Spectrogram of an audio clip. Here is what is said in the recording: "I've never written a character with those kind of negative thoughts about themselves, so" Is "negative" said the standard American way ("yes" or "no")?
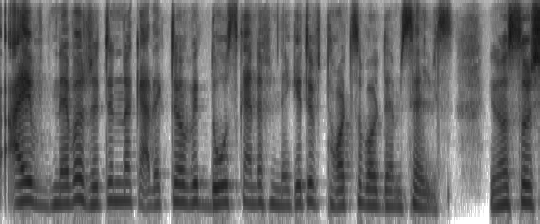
yes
